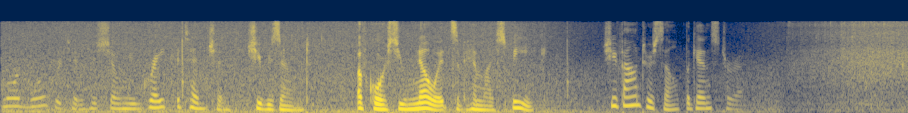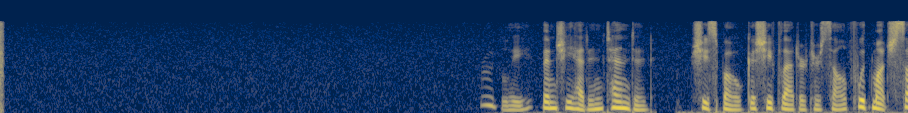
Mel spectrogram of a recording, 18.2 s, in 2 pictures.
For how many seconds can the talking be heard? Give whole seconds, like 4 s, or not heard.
12 s.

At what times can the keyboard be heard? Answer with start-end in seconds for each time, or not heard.
not heard.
